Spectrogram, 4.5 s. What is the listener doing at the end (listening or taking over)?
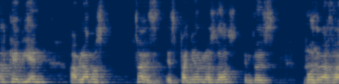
listening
